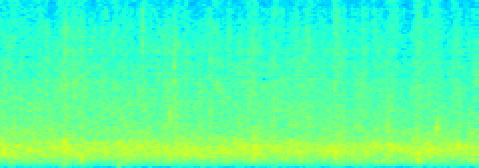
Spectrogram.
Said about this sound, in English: And that great cheer is for all those chorus members.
